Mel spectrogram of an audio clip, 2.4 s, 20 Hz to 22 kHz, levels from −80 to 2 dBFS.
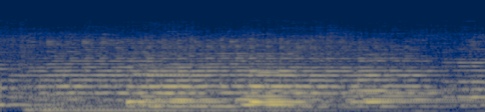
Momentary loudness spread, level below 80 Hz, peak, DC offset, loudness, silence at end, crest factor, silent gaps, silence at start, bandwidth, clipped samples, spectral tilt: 9 LU; -56 dBFS; -6 dBFS; under 0.1%; -24 LUFS; 0 s; 18 dB; none; 0 s; 10.5 kHz; under 0.1%; -6 dB/octave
